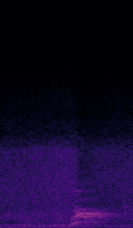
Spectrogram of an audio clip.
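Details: At a grooming salon, a Miniature Schnauzer gives one quick, high yipping bark over a steady rushing hiss; it has seen another dog and wants out to play, so the bark is friendly, not aggressive.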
